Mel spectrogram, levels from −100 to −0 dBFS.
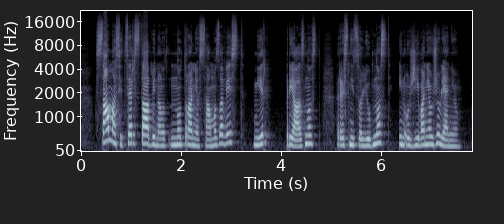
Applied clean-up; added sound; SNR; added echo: none; none; none; none.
